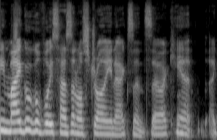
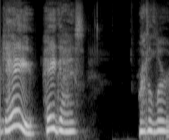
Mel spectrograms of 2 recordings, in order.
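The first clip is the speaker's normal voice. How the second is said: calm, casual, low-key delivery; 2 semitones higher, 4 dB louder than usual. Showing how a red alert should sound on a ship: calm red alert call. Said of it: "it's not too, panicked".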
